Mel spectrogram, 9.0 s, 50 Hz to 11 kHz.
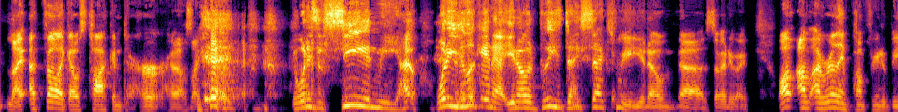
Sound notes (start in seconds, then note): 2.0 laughs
